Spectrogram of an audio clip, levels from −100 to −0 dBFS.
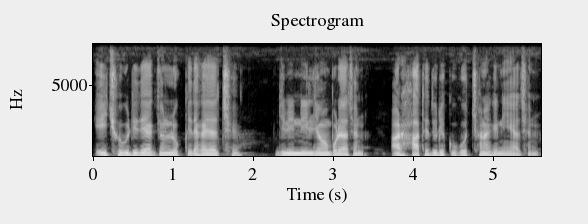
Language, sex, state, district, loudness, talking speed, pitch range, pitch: Bengali, male, West Bengal, Cooch Behar, -20 LUFS, 195 wpm, 125-145 Hz, 130 Hz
